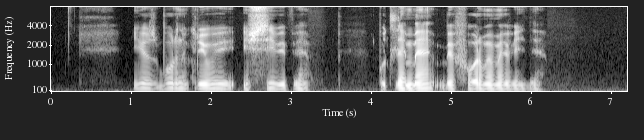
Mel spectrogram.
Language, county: Lithuanian, Vilnius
